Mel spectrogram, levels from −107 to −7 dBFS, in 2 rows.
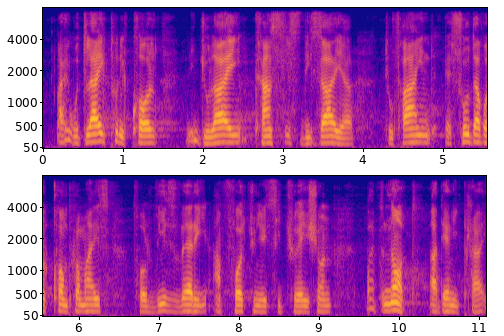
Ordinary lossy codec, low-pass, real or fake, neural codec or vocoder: none; 7.2 kHz; fake; codec, 24 kHz, 3 kbps, HILCodec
